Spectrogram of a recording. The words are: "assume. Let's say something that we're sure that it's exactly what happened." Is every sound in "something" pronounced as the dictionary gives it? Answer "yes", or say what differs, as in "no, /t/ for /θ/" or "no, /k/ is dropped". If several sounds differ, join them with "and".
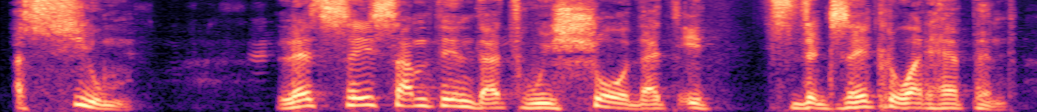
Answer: yes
